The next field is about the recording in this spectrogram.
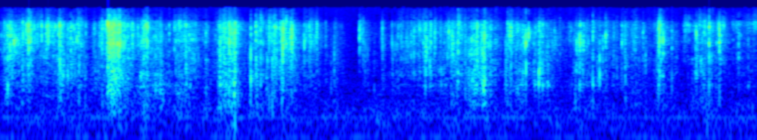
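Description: Crinkly wrapper of a sugary snack treat being torn open, with many sharp crackling rustles in an uneven, fairly loud run lasting several seconds.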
